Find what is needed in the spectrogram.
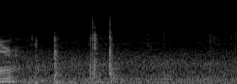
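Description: Three short metallic clicks from the rear door handle and latch of a 1959 Citroën 2CV as the door is unlatched and opened.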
